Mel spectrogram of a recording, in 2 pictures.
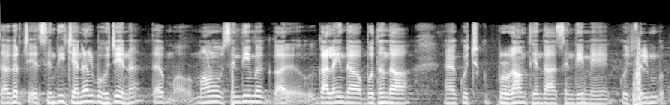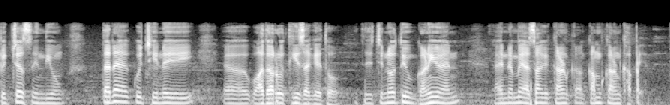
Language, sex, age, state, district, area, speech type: Sindhi, male, 60+, Delhi, South Delhi, urban, spontaneous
